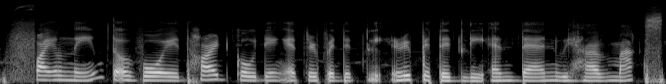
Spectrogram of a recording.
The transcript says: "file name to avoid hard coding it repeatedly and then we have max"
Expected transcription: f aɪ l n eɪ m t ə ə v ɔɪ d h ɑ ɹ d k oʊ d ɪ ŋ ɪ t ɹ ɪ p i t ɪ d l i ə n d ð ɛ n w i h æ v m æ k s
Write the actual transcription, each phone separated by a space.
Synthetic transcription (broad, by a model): f aɪ l n eɪ m t ə ə v ɔɪ d h ɑ ɹ d k oʊ d ɪ ŋ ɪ t ɹ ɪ p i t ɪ d l i ə n d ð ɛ n w i h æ v m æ k s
